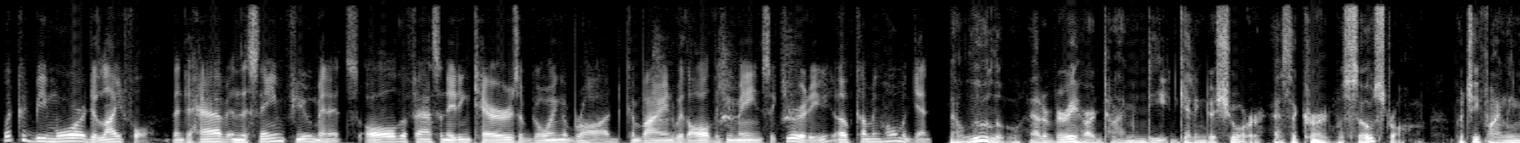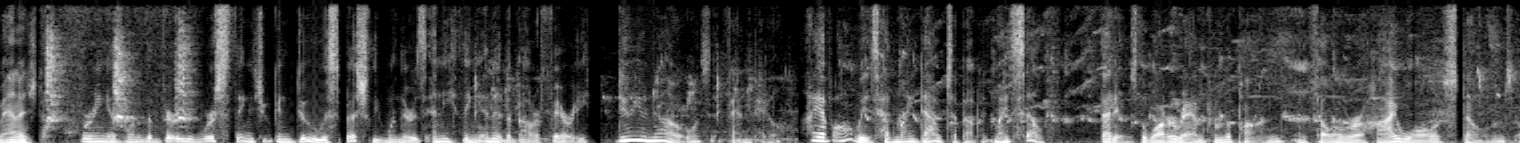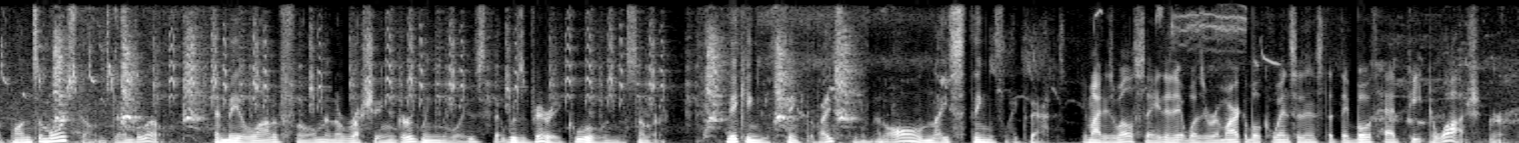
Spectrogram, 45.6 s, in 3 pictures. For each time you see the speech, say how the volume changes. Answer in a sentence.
The speech can be heard from 0.0 to 45.5 s, at a steady volume.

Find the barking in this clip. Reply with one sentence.
The barking can be heard from 6.5 to 8.1 s, from 15.6 to 17.1 s, from 30.9 to 32.5 s and from 37.4 to 39.0 s.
